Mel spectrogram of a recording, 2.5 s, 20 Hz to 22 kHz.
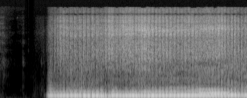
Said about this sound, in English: And he's firing up the engines. Yeah. The Bunk Tech Bunker Alarm 3000 is also diesel-powered. It's not eco-friendly.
